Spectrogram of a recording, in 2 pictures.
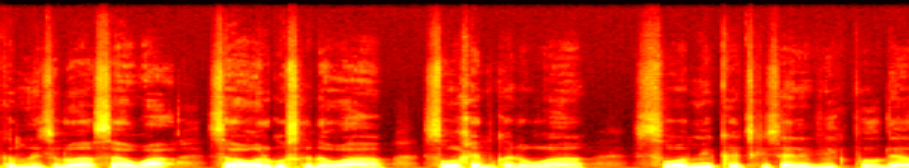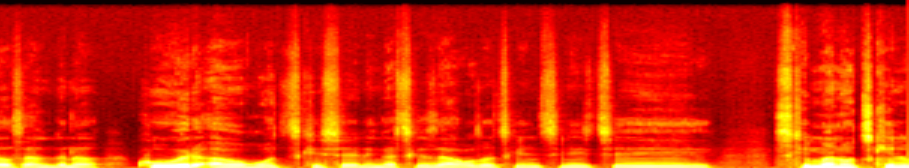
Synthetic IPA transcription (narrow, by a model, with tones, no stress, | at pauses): ka˨m˨na˨t͡ʃi˨la˦sa˨ɣʷa˨sa˨ɣa˦ɾɡo˦ska˦da˨ɣʷa˨a̰˦ | su˦ɣa˦xe˨m˨ka˦da˨ɣʷa˨a˦ | su˦ɣa˦mi˦ka˦t͡ʃki˦sa˦ni˦vi˨kpu˦lda˦ɣa˦˨sa˦ŋ˦ka˦na˦ | kʰo˦we˦ɾa˨wɣo˨t͡ʃki˦sa˦ni˨ŋɡa˨t͡ʃi˦za˨ɣu˦za˦t͡ʃki˦n˦t͡ʃi˦ni˦t͡ʃe˨ | ski˦ma˨no˨t͡ʃki˦n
